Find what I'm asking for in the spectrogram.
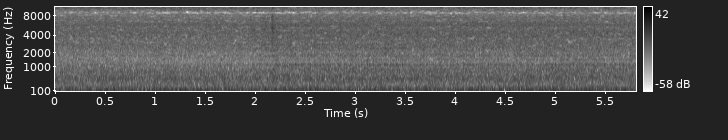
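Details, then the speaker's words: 2004 Ford F-250 5.4L at idle, code P0306 cylinder 6 misfire after customer fitted new plug and coil; uneven lumpy low thump that keeps stumbling; coil suspected too weak to fire the plug. "I'm wondering if this coil ain't strong enough to fire the plug. And it's just backfeeding."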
